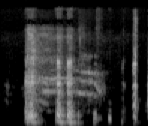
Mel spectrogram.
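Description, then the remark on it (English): Myna birds give a burst of harsh, raspy squawks followed by a string of short, sharp chirps and clicks, loud, with no voices alongside. “Minor birds are making a noise again.”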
